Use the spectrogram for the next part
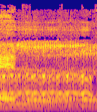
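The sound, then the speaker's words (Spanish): A person imitates a goat with a sustained, wavering bleat, its voice shaking in steady pulses for over a second, loud, with no other talk. “¿Quién es la cabra que está cantando? Yo.”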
